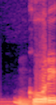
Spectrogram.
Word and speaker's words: gore: तो फ्रेंड्स, 2 देशांतर रेखाओं के बीच की दूरी को गोरे कहा जाता है, गोरे या गोर, जो आप प्रोनाउंसिएशन इसका करते हो, GORE।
